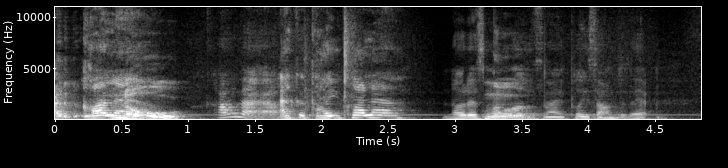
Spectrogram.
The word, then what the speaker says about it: Carlisle: But I like Carlisle cause I'm- the way it's spelled, it don't sound. How you Like, think it's spelled? It can be spelled like two when you different say ways. it, you say Carlisle. It sound like ILILE, but when you spell it, it's an S in there, right?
